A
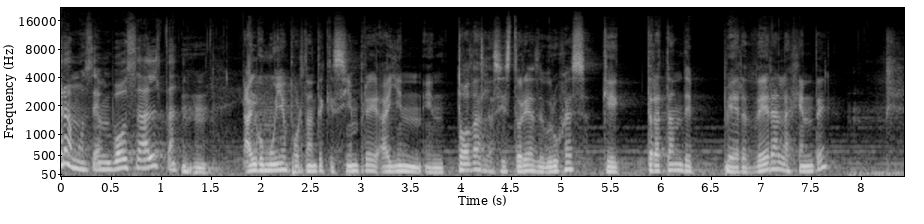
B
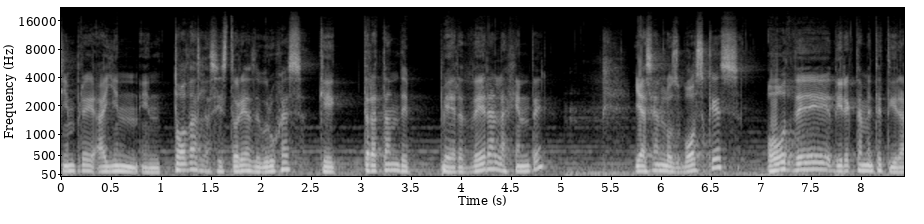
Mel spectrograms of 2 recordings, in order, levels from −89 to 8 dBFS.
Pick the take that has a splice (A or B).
A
